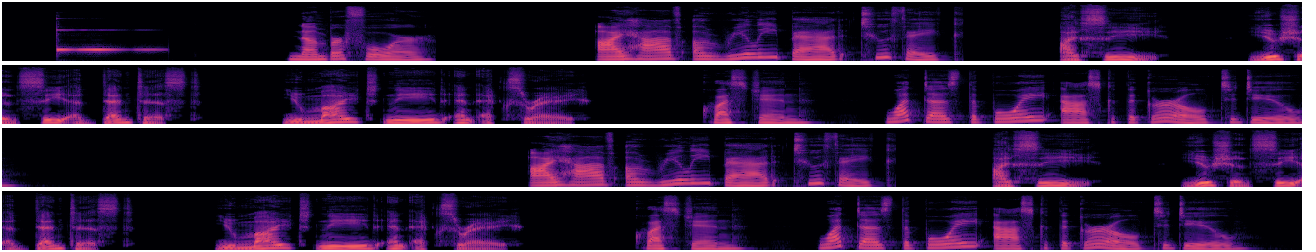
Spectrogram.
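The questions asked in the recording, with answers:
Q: What does the boy ask the girl to do?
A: See a dentist.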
